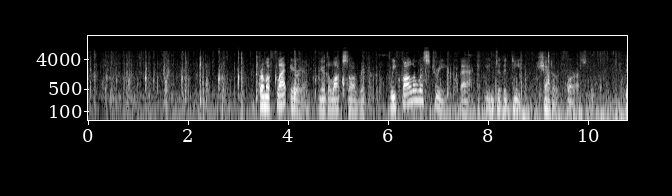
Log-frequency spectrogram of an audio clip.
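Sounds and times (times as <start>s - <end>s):
ridden horse's hooves clip-clopping at a walk: 0.0s - 10.7s
speech: 3.4s - 10.7s.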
